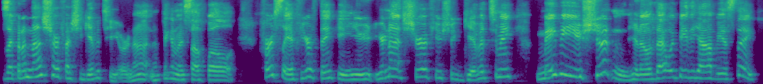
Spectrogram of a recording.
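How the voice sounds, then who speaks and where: A woman's voice: medium pitch, sing-song, fairly quick, slightly rough. Chatty woman hosting a podcast. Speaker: podcast host. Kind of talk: conversational podcast interview.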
